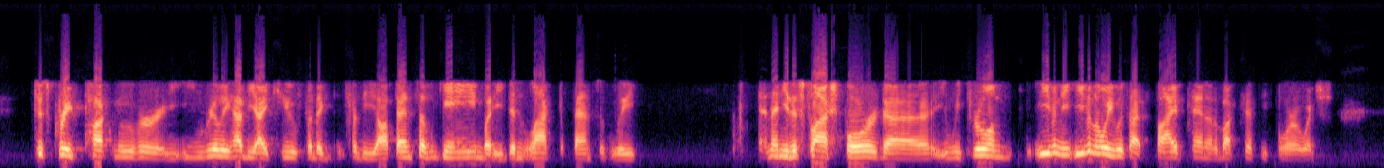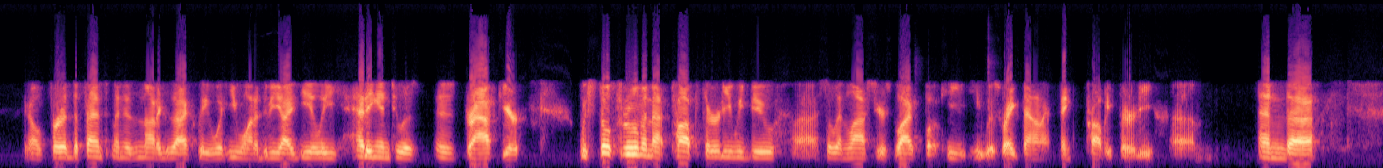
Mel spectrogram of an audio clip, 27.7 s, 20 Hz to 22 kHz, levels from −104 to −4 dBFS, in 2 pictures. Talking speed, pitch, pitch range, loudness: 195 wpm, 110 Hz, 100-120 Hz, -19 LUFS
